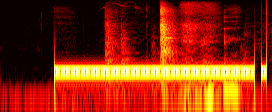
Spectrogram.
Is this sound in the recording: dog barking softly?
no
